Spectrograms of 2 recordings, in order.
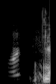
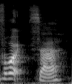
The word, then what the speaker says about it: Forza: Okay, Google. How do you pronounce Forza? – That's pronounced Forza. – Yep. Forza. – What did it say? – I'm so fucking stupid. – It's Forza.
